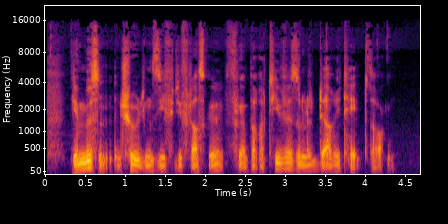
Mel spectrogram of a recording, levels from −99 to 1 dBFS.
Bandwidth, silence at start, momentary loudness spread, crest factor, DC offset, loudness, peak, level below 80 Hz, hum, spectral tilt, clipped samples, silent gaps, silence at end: 16.5 kHz; 0.05 s; 10 LU; 20 dB; under 0.1%; -22 LUFS; -4 dBFS; -54 dBFS; none; -4.5 dB/octave; under 0.1%; none; 0.35 s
